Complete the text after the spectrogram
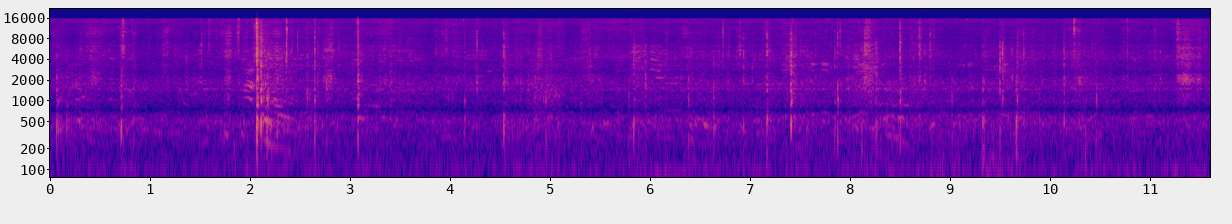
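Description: Tennis balls bounce on a clay court with soft thuds.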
